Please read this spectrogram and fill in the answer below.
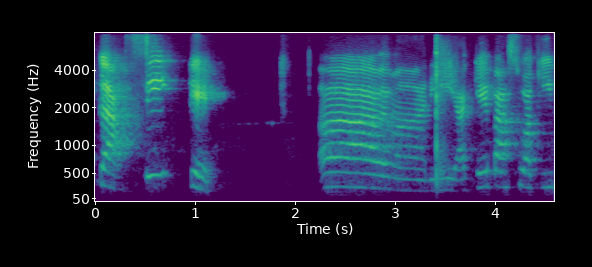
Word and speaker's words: cacique: Ustedes saben que yo dije que la letra C suena como, pero entonces cuando yo decía esta sílaba, no escuchaban que yo decía el caquique, ¿verdad que no? Yo dije cacique.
